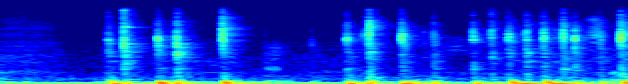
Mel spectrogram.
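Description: Quick bursts of keystrokes on a computer keyboard, irregular clusters of crisp taps with short pauses between, close and fairly quiet over a low steady hum.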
